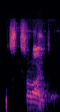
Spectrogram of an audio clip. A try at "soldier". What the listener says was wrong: S. Soul. And that D is going to be like a Jerry, like a G. It's going to be G, jers. Soldiers. Yeah, it's not a D. You see this phonic down here? It's one of those really, really, really pain in the beep phonics. That's like Tom and Jerry, right? That's like that big J.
